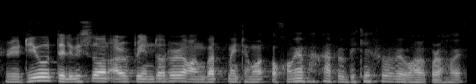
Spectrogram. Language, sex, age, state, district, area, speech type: Assamese, male, 30-45, Assam, Nagaon, rural, spontaneous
